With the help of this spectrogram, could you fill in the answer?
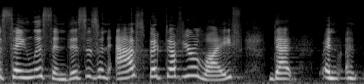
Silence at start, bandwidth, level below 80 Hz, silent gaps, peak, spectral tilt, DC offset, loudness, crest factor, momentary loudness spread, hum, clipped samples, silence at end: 0 s; 15.5 kHz; -48 dBFS; none; -2 dBFS; -3 dB/octave; under 0.1%; -19 LUFS; 16 dB; 5 LU; none; under 0.1%; 0.05 s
